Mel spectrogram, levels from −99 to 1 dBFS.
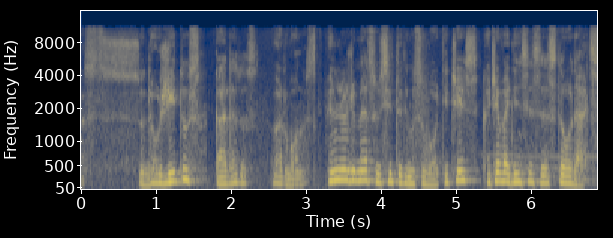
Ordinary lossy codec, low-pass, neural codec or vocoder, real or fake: MP3, 96 kbps; 10.8 kHz; none; real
